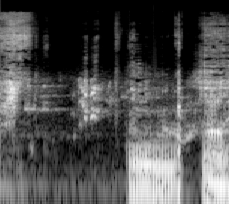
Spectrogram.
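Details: Man-eater tiger, killer of nine people, lunging at its captors from inside a cage; two loud deep pulsed roaring bursts, the first lasting under a second, the second cut short, after a quieter murmuring start.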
